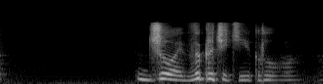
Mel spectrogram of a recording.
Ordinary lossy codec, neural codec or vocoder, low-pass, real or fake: Opus, 64 kbps; codec, 16 kHz, about 1 kbps, DyCAST, with the encoder's durations; 7.2 kHz; fake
